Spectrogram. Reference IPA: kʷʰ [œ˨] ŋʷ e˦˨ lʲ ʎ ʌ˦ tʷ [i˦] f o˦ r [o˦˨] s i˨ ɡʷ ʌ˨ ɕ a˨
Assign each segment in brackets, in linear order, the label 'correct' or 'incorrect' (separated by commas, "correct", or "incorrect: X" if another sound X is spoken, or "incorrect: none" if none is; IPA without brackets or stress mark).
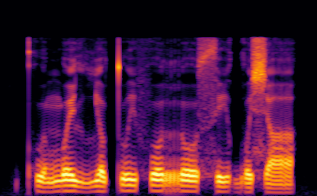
incorrect: ɛ˨, correct, correct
